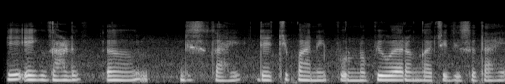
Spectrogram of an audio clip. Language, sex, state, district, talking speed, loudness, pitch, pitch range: Marathi, female, Maharashtra, Pune, 155 wpm, -17 LUFS, 200 Hz, 185-205 Hz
